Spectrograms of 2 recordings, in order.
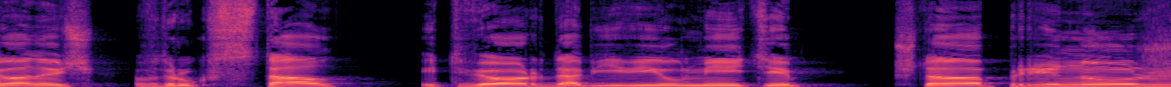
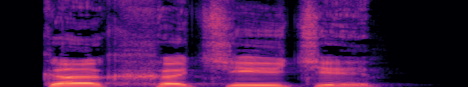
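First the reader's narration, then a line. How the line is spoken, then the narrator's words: Gloomy. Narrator (Russian): мрачно подчинился Митя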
